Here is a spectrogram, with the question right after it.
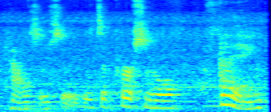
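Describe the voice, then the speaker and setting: A woman with lively intonation speaks at a moderate pace, with audible room echo and noticeable background noise. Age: 80s+. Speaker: retired real estate agent. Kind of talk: casual interview. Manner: halting.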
